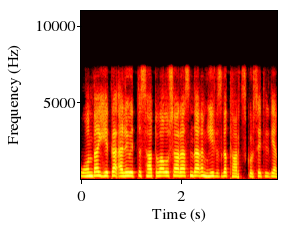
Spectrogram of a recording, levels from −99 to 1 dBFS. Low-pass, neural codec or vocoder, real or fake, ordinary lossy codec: 7.2 kHz; codec, 16 kHz, 1 kbps, FunCodec, trained on LibriTTS, 50 frames a second; fake; none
